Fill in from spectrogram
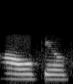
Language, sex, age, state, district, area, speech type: Tamil, female, 18-30, Tamil Nadu, Chennai, urban, conversation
